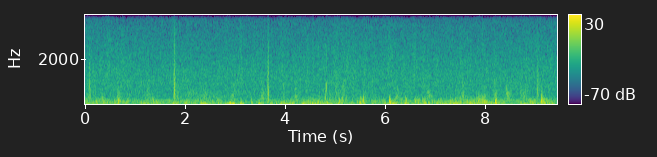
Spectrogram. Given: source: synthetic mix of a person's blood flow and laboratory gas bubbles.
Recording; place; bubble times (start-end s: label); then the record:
Doppler ultrasound of blood flow; subclavian vein
4.78-4.87 s: bubbles
5.07-5.24 s: bubbles
8.39-8.55 s: bubbles
From the record:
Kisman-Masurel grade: 121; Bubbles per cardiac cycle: 1 to 2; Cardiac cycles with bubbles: 10 to 50%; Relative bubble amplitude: barely perceptible (0.100 to 0.250); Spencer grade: 2 (many but less than half of the cardiac periods contain bubble signals, singularly or in groups); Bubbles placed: anywhere in the cardiac cycle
